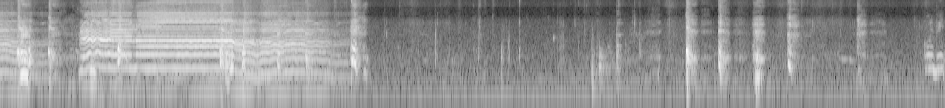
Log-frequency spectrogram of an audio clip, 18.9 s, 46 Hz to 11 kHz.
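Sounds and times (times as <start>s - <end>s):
person coughing: 0.0s - 2.9s, 4.4s - 7.4s, 13.7s - 16.0s.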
